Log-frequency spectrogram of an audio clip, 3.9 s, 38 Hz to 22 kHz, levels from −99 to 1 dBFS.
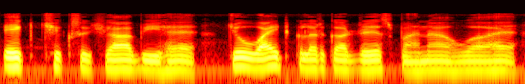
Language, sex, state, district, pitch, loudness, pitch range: Hindi, male, Jharkhand, Deoghar, 110 Hz, -20 LUFS, 110-125 Hz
